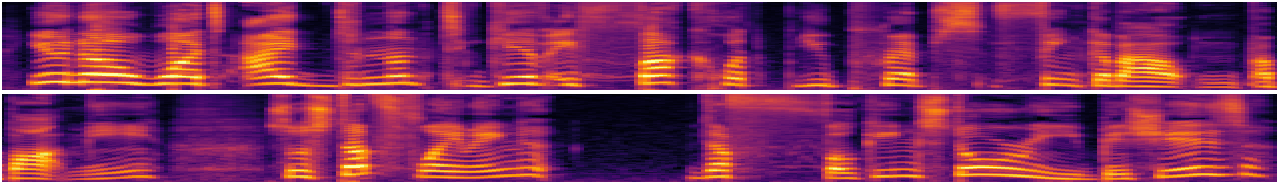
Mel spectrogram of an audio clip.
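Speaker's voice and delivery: put-on snotty shouting teen author, loud and indignant; hammed-up rant at the haters; mock angry author rant. Reader voicing the author telling off critics, mock furious.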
